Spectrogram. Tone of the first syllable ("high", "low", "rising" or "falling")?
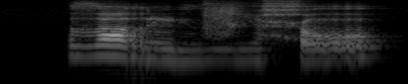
high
